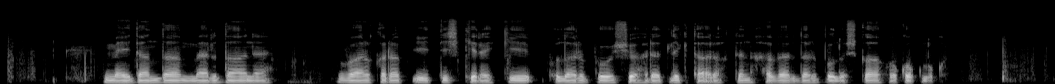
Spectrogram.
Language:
Uyghur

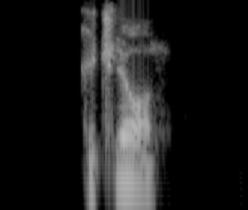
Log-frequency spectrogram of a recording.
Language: Turkish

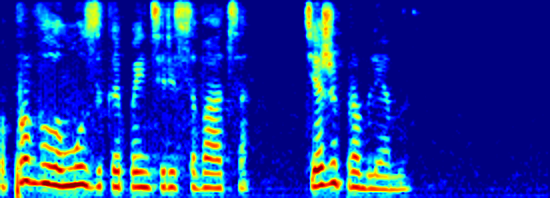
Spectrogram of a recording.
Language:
Russian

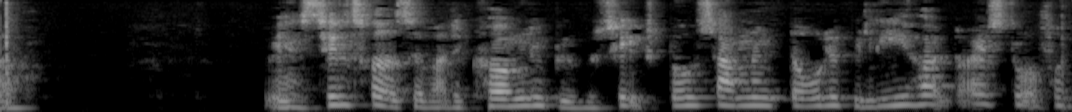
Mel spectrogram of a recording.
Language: Danish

